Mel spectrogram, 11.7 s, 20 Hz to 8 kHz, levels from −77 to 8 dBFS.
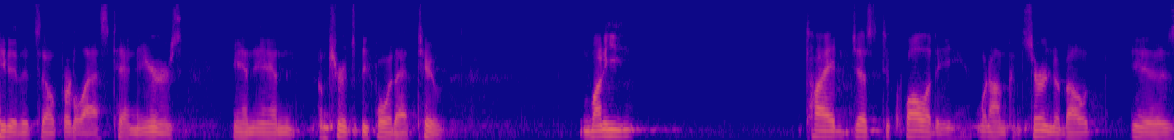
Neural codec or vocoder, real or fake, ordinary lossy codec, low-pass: codec, 16 kHz, 2 kbps, FreqCodec, larger model; fake; Opus, 32 kbps; 7.2 kHz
